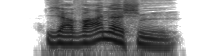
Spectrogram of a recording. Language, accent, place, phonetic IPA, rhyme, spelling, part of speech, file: German, Germany, Berlin, [jaˈvaːnɪʃm̩], -aːnɪʃm̩, javanischem, adjective, De-javanischem.ogg
- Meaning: strong dative masculine/neuter singular of javanisch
